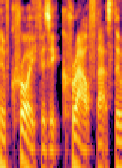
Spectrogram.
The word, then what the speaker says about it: Cruyff: Is it Cruyff? That's the right way to say it. Yeah, right. It's got the same sounding as Dirk Kuyt. So you say Kuyt, you say Cruyff.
